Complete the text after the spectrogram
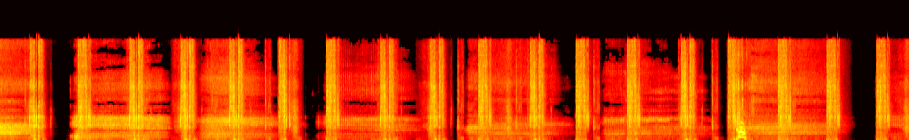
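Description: Sharp blows land again and again in a fight.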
